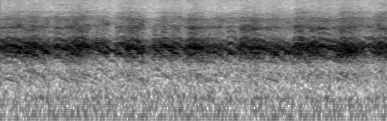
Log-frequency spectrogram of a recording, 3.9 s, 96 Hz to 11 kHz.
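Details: American crows gathered in large numbers in a Fresno, California neighborhood on 2 January 2016, activity centered on an ironbark eucalyptus, no hawk present; many harsh caws overlap into a dense, continuous raucous chorus.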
